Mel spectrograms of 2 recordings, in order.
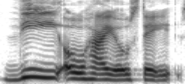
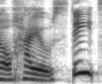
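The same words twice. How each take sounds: First: "the" said as a long, separate "thee"; proud, deliberate emphasis on "the"; stress on "the". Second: Said in the usual way. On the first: Real, not acted. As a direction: draw out "the" slowly before "Ohio State". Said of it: "sorry, I have to say that".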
